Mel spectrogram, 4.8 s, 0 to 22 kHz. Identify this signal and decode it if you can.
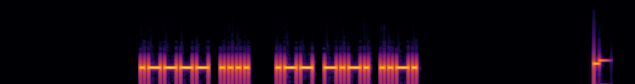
Morse code, heard as a keyed tone, about 38 wpm, 700 Hz. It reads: 1H WCF
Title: Winter Field Day Exchanges 40wpm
